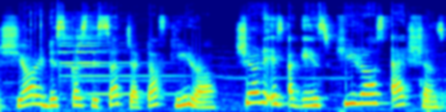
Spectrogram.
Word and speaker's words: Kira: person behind this and calls him Kira which is the Japanese pronunciation of the word killer some people are in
